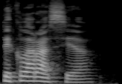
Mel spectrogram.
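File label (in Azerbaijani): "deklarasiya", Azerbaijani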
